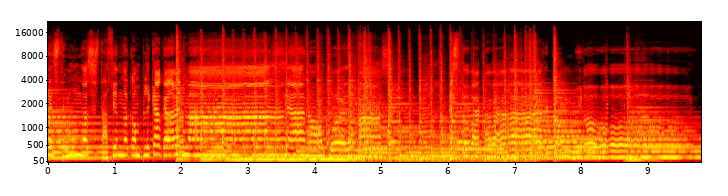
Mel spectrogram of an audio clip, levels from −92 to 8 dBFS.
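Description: No technical faults can be heard in this clip.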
